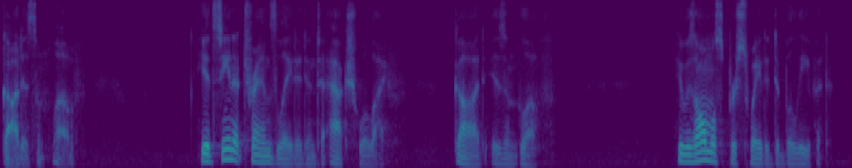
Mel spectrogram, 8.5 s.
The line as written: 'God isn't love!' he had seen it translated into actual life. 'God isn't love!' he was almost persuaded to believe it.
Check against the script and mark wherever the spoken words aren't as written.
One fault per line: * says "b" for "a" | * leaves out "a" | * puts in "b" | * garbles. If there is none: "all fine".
all fine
